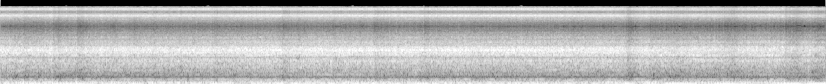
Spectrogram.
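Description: Wind roars loudly against a helmet-mounted microphone.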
